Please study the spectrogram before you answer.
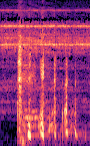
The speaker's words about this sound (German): Ja, in dem Moment würde wahrscheinlich der Mario Cavicelli gerne den Wecker auf den Mond schiessen.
